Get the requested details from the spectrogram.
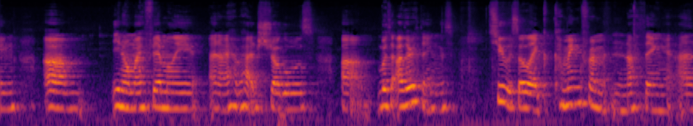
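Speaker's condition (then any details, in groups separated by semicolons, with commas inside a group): Cerebral palsy, mild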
